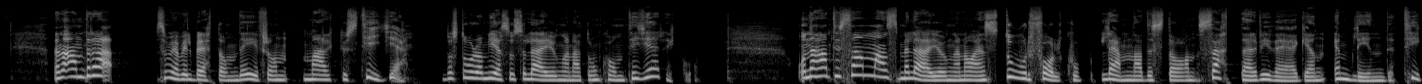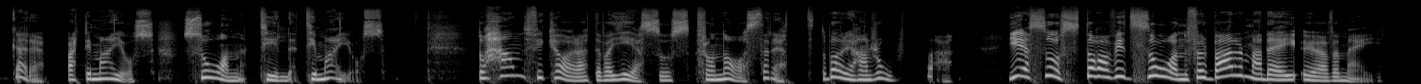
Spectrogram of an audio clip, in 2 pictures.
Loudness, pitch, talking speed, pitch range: -26 LUFS, 235 Hz, 145 wpm, 200-310 Hz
